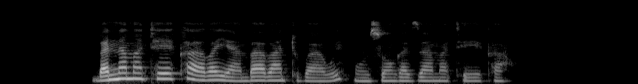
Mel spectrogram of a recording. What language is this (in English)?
Ganda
